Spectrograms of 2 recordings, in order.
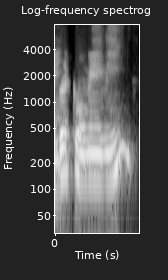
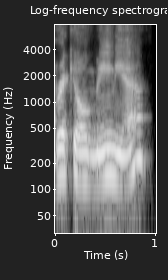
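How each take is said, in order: First: The name is pronounced the French way. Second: The name is pronounced the English way. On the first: The speaker calls it right. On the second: The speaker calls it wrong.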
